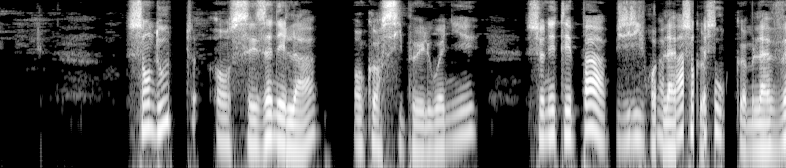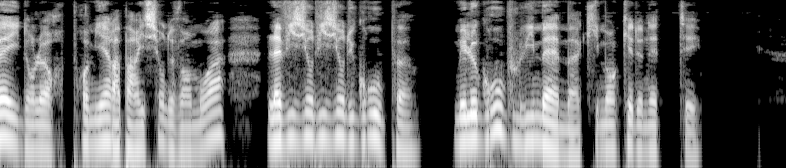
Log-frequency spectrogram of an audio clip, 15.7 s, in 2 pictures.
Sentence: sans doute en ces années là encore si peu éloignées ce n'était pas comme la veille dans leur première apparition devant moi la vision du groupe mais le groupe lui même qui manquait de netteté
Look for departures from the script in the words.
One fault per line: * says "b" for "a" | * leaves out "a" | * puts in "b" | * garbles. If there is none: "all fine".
* garbles
* puts in "vision"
